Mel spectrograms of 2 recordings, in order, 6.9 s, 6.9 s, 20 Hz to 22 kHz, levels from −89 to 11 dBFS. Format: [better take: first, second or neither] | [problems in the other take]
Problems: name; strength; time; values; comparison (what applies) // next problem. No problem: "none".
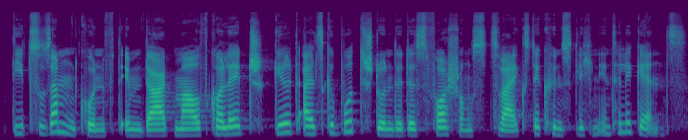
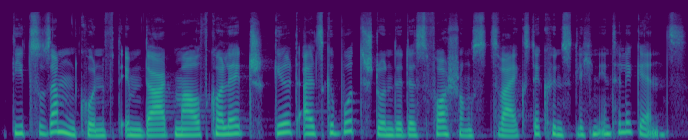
second | thin; very; fading below 350 Hz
